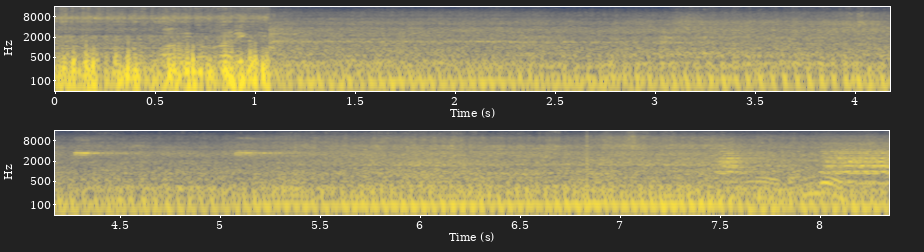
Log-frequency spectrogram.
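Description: Motorcycle engine running steadily on the move through town traffic, after a loud rumble on the microphone in the first second. A vehicle horn starts sounding at the very end.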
